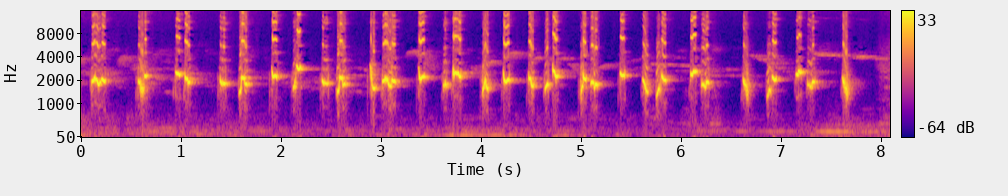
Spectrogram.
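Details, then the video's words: Lure song of a yellow-vented bulbul in 'ropel' style: rich gurgling whistled notes, some rising and some falling, delivered in an even, rapid series over eight seconds, with a faint low hum behind. "trucukan gacor ROPEL PANJANG buat pancingan trucukan agar bunyi"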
